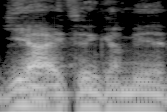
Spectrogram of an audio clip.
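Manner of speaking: terse, spare, minimal action-hero style delivery. Mocking an action hero's only dialogue: Keanu Reeves as John Wick impression. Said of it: "the height of John Wick dialogue is".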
